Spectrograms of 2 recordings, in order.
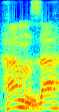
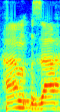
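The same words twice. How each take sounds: No difference in how they are said.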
